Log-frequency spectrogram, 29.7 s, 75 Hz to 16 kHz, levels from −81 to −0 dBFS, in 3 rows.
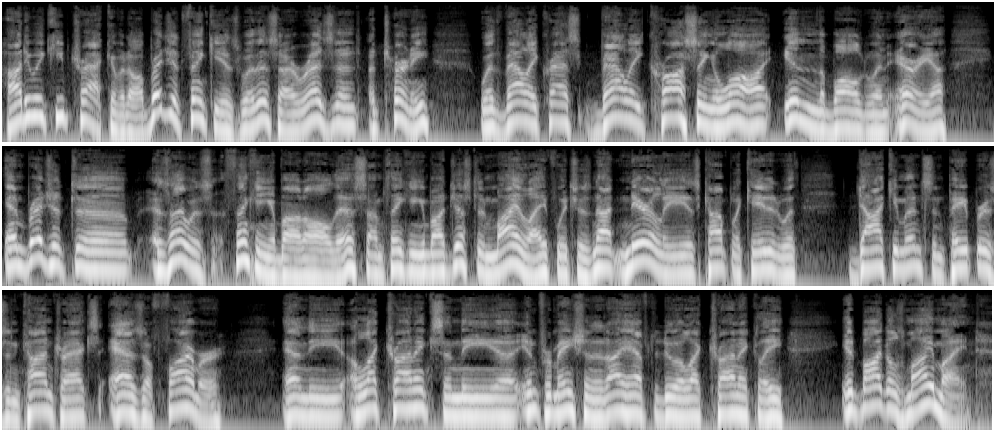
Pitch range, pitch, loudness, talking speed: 120-160 Hz, 135 Hz, -14 LUFS, 150 wpm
